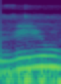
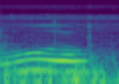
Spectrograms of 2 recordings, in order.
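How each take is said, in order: First: The word is said with an 'i' vowel. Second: The word is said with an 'o' vowel. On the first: This is the standard form. "на віл кажуть" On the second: This is the local village form. "кажуть вол"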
